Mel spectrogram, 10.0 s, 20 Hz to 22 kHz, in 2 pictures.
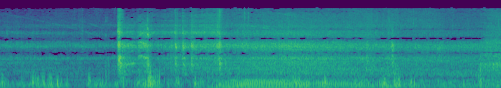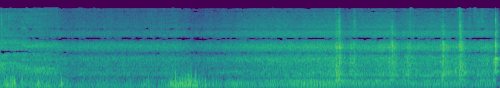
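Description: The 3.8-litre V6 of a 2009 Jeep Wrangler JK revving up and easing off several times in gear while two diagonally opposite, unloaded tires spin free: the Eaton Trutrac differential gets no resistance to work against and sends no drive to the wheels with traction. A few sharp clicks break through.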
